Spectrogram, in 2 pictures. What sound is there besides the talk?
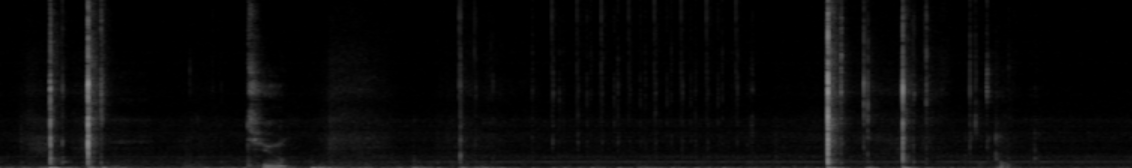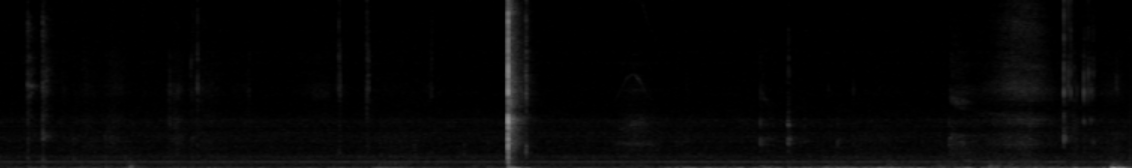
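typing a code comment on a computer keyboard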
